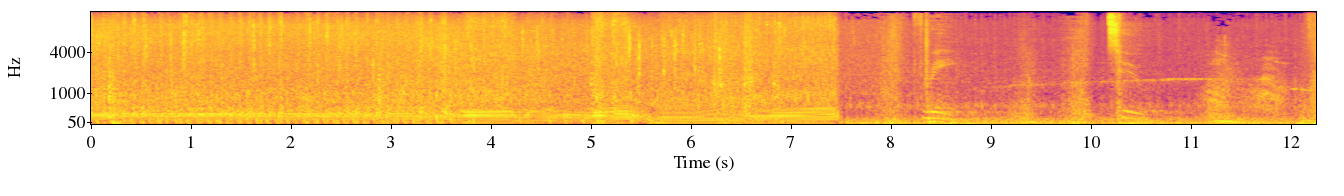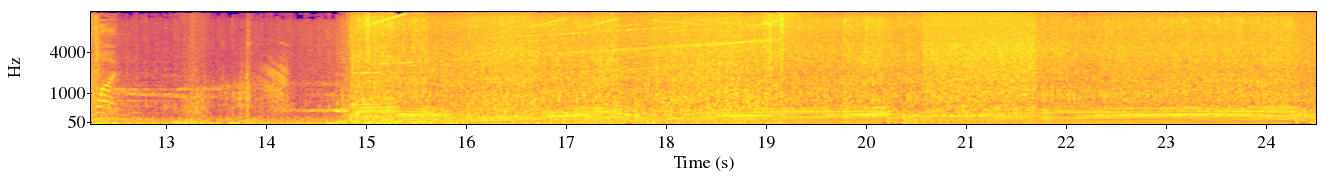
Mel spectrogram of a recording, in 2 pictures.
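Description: A motorcycle engine roars and revs as it speeds up.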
